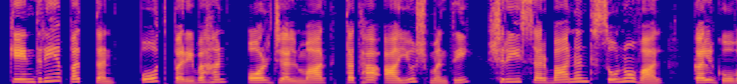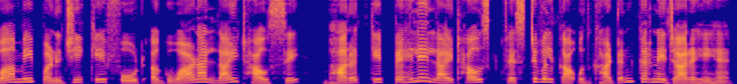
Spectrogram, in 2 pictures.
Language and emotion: Hindi, neutral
